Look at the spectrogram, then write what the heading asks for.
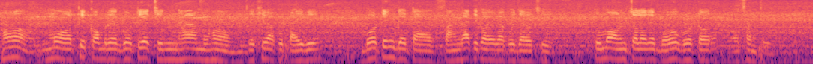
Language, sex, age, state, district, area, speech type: Odia, male, 30-45, Odisha, Nuapada, urban, read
